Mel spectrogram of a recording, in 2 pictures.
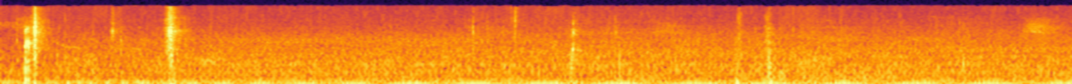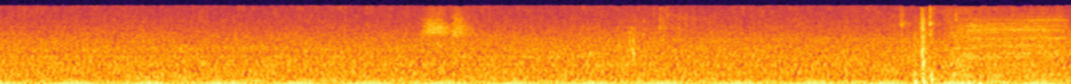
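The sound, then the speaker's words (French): An electric fan runs steadily, giving a low, even hum with a soft airy hiss. A few sharp clicks sound near the start and again near the end, and nobody speaks. “Désolé, je vais rallumer mon ventilateur.”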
